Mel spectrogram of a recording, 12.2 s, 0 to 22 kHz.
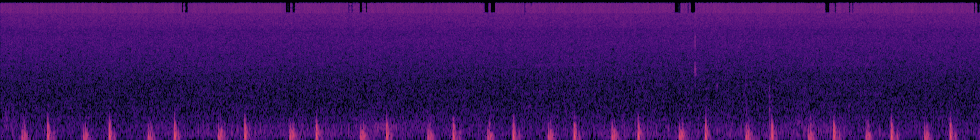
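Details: Young male's heart sounds: steady, regular heartbeat at about 70 a minute with clear paired lub-dub sounds and no extra noises. Normal heart sounds.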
